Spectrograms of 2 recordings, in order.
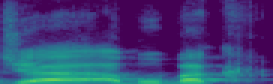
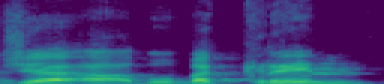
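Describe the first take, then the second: First: Bakr ends on the bare consonant r. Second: Bakr ends with a short i vowel. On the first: The speaker stops after the name. "without the uh, tashkil at the end" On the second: The sentence continues after the name. "so it ends with a kasra"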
